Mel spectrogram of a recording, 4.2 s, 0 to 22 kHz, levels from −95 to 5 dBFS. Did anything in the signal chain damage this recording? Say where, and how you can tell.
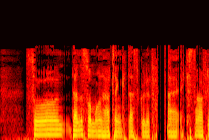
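Yes. Throughout the speech the sound is dull and smeared, with nothing above 6.6 kHz and a fizzy, warbling edge on sibilants. At the codec stage, the likely cause is AAC compression at a low bitrate near 24 kbps, which drops high bands and coarsely quantises the rest.

From 3.06 to 3.40 s the audio cuts out for 226 ms, with crackle where it breaks and returns. That is an intermittent contact in the analogue wiring: a loose cable or plug briefly opening the connection, so the signal vanishes and clicks as contact is remade.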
